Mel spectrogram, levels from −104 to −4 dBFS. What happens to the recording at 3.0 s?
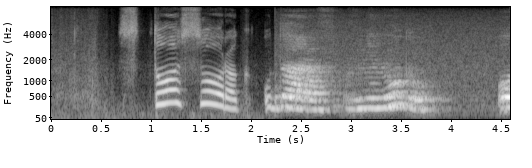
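At 3.0 s the recording has most likely lost its close microphone and is picking up the sound from a distant microphone instead, a switch that happens abruptly at 2.24 s and lasts to the end. The speech turns roomy and hollow, with thinner bass, and background noise about 30 dB below the speech. The overall level stays roughly the same, so the change is heard in tone and space rather than loudness.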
